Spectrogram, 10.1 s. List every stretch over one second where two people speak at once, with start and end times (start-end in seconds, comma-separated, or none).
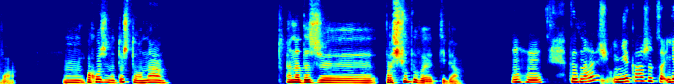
none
